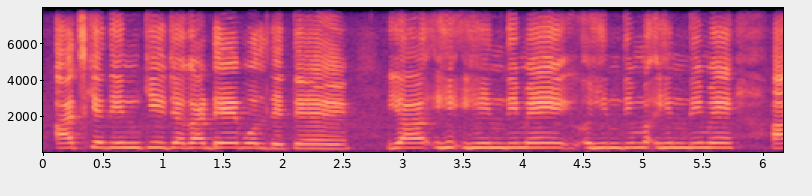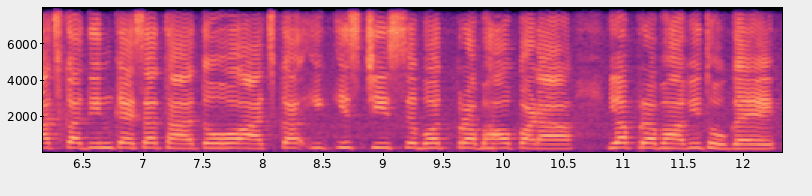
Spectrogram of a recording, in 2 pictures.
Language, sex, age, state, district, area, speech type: Urdu, female, 30-45, Maharashtra, Nashik, rural, spontaneous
